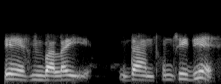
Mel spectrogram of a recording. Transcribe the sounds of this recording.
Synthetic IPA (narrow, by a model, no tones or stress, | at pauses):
eɦɯmbalaj | dant̪ʰɔnsʰɯjde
